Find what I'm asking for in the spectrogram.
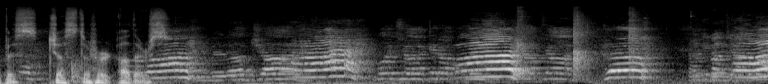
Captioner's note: audience cheering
